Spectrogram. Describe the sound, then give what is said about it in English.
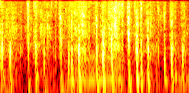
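Horse hooves clip-clopping as a rider rides off fast from a stable at night, with many quick, uneven hoofbeats in a brisk rhythm that carry on throughout. “he went directly to the stable, roused his ride, and rode off in a flash”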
